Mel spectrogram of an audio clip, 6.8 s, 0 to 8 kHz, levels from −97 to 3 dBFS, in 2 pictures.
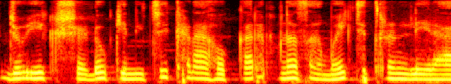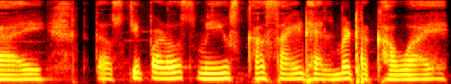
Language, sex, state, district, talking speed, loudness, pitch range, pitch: Hindi, female, Uttar Pradesh, Jalaun, 205 wpm, -16 LUFS, 180-205 Hz, 195 Hz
